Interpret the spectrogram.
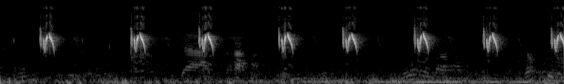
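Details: Indonesian scarlet-headed flowerpecker, caged for song training, delivering eight evenly spaced, bright, high-pitched ticking chirps with light background murmur.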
